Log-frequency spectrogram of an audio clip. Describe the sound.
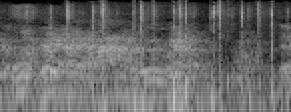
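Horses ride off, their hooves clip-clopping in a quick, uneven rhythm of sharp knocks that grows busier toward the end in a Western scene.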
